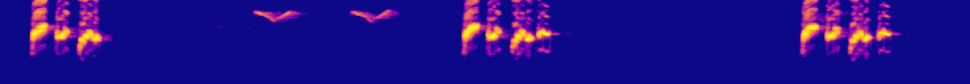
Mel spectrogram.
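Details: Red-whiskered bulbul giving rapid bursts of four or five liquid whistled notes, roughly every two and a half seconds, with soft thin high calls filling the gaps.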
